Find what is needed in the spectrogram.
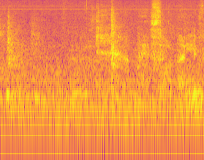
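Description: Faint whispering and low murmured speech among people in a meeting room, in a lull between spoken items.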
